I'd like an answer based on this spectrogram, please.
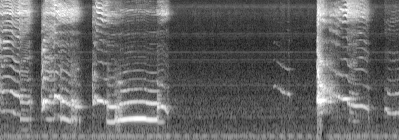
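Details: Caged French Bulldog in a tantrum, giving loud drawn-out howling whines, one held steady for over a second, then a pause of quiet and a sharp falling cry that trails into a softer whine.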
